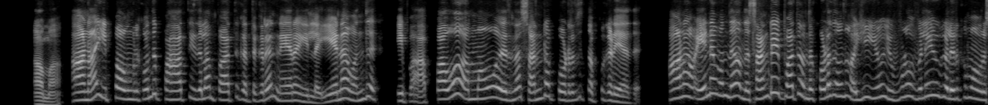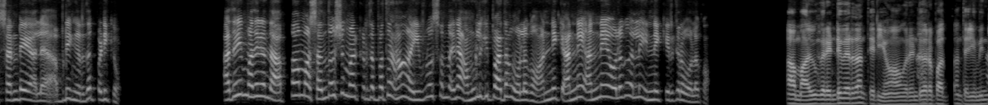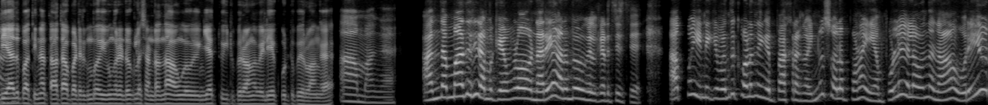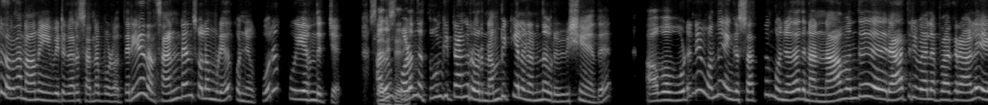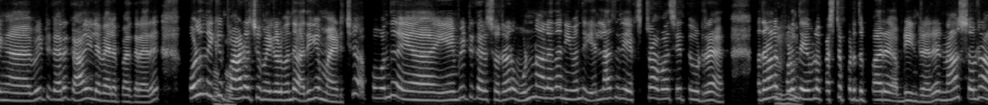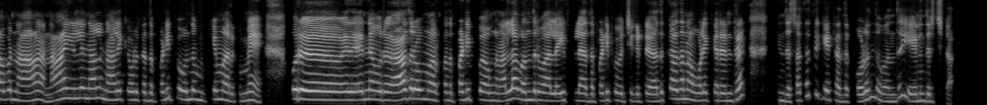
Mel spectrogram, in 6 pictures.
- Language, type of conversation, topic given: Tamil, podcast, குழந்தைகளுக்கு உணர்ச்சிகளைப் பற்றி எப்படி விளக்குவீர்கள்?
- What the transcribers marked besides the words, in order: other background noise; "உலகம்" said as "உலகோ"; "முந்தியாவது" said as "மிந்தியாது"; laughing while speaking: "அந்த மாதிரி நமக்கு எவ்வளோ நெறைய அனுபவங்கள் கிடைச்சிச்சு"; in English: "எக்ஸ்ட்ராவா"; drawn out: "ஒரு"; "ஆதரவா" said as "ஆதரமா"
